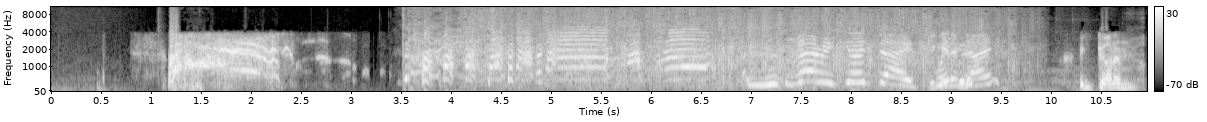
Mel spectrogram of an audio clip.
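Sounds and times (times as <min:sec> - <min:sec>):
several people screaming inside a car with its windows up: 0:01.2 - 0:02.4, 0:04.9 - 0:06.6
laughter: 0:01.2 - 0:09.6
speech: 0:08.3 - 0:09.6, 0:10.5 - 0:10.9.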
